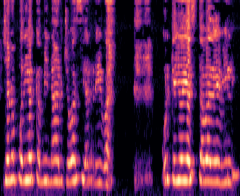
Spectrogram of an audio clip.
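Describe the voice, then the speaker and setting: A woman's voice: high-pitched, level tone, normal speed, dark tone, rough recording. A woman preacher giving an emotional testimony of a vision, her voice breaking into tears as she pleads and repeats herself. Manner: repetitive, pleading storytelling.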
